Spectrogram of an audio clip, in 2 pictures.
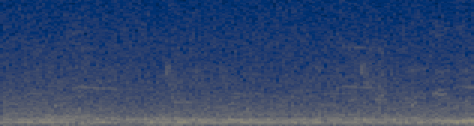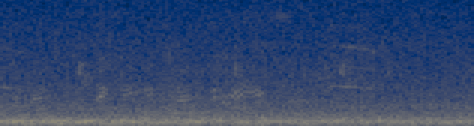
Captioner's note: people chattering continues; gentle music continues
